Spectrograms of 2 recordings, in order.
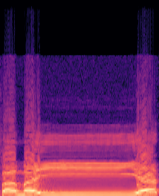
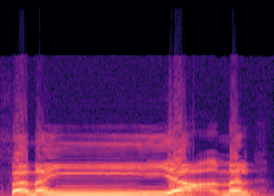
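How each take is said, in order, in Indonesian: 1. Bunyinya tidak ditahan dan tidak keluar lewat hidung. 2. Bunyinya ditahan dan sebagian keluar lewat hidung. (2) "Contoh dalam kalimat"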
